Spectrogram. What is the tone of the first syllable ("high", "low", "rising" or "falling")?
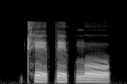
falling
